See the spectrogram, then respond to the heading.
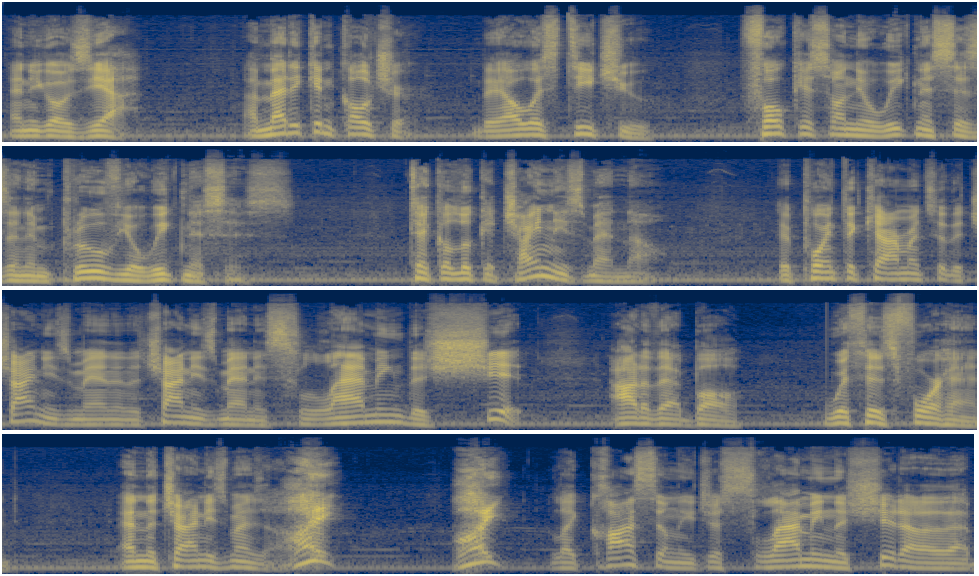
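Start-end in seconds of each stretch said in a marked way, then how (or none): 0.5-8.2 imitated Japanese accent, instructive. Coach explaining American weakness training, put-on Japanese accent. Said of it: "I'll do my Japanese accent". 15.9-17.1 short, high-pitched mock exertion cries; imitated hitting shouts. Imitating the Chinese player slamming the ball, short high cries.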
